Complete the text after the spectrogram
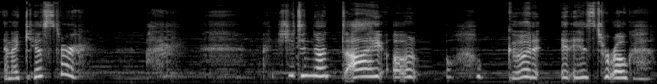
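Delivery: high, loud, overcome outburst; tearful joy. Acted. Erik telling Daroga of his first kiss, tearfully overjoyed. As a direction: break into tearful rapture.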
